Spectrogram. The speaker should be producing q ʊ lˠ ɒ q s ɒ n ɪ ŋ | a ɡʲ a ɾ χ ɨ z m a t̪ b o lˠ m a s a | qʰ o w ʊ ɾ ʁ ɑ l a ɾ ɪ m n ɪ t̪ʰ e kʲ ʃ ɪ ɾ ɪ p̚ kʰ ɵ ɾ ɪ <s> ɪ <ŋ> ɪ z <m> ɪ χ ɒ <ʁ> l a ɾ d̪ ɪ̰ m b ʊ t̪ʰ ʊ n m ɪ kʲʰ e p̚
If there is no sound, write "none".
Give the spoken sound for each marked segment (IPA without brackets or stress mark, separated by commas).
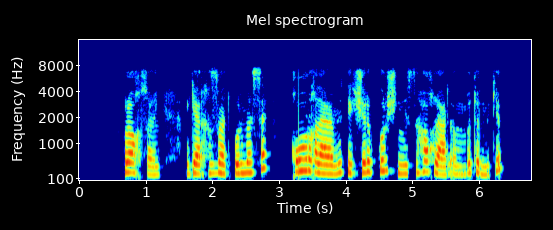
ʃ, ŋ, n, χ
